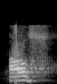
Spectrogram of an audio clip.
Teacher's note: জিহ্বার গোড়া উপরের দিকে যাচ্ছে তখনই এই অক্ষরটি মোটা হয়ে যাচ্ছে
